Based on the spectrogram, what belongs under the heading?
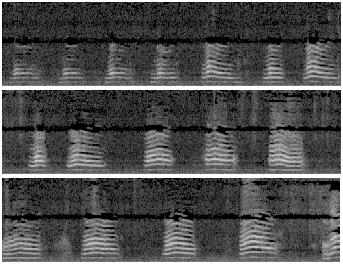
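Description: Domestic cat meowing over and over with a fuzzy plush toy in its mouth, about one call a second. Each call rises and falls in pitch, and the calls grow louder after the first few seconds.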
